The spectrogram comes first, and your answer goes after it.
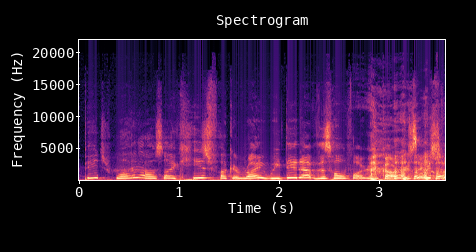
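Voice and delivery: very high falsetto outrage; retold high-pitched protest; incredulous squeal. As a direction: squeak it out in mock disbelief. Retold incredulous reaction to mom.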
